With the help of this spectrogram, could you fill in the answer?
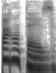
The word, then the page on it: parenthèse: francais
